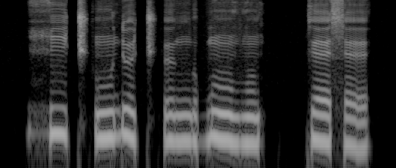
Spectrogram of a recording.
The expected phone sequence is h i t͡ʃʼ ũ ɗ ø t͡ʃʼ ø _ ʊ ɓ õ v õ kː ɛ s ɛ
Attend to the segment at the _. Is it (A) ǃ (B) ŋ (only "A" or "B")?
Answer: B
